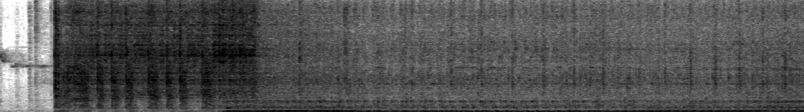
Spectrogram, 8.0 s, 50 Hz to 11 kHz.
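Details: Ford Fiesta XR2 with professionally refurbished Weber 28/32 TLDM carburettor refitted and anti-run-on solenoid wiring fault fixed, solenoid now powered: cranks, catches at once, then settles into a smooth, even idle with a steady low hum and no stumbling; normal start and idle.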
